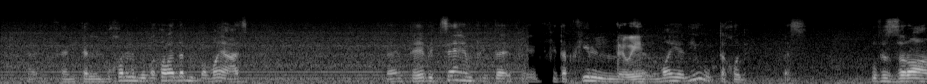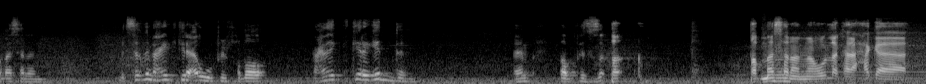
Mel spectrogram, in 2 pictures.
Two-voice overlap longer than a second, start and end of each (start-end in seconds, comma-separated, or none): none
